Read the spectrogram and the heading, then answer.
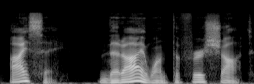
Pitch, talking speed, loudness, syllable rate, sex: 100 Hz, 190 wpm, -18 LUFS, 3.9 syllables/s, male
